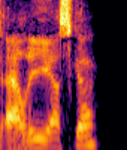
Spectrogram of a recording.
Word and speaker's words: Alyeska: In Alaskan Native pronunciation, all the vowels are pronounced. So it's Alyeska and it's Aleut for both of those.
